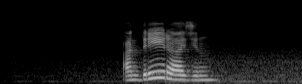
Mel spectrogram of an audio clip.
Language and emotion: Russian, neutral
